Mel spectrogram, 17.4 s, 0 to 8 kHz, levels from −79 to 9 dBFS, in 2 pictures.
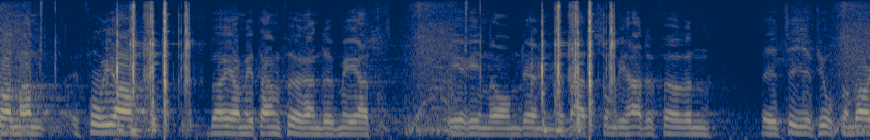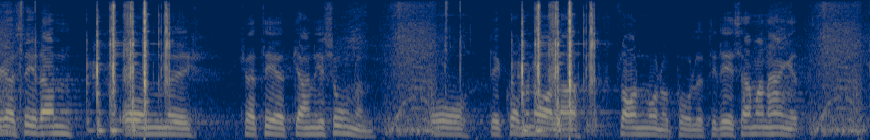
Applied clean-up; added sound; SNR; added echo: none; Car; -1 dB; none.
